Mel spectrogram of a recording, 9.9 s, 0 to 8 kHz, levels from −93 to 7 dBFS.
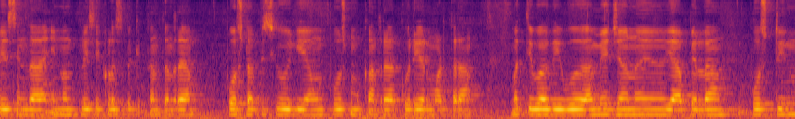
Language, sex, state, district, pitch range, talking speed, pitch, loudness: Kannada, male, Karnataka, Belgaum, 125-130 Hz, 140 wpm, 130 Hz, -17 LUFS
